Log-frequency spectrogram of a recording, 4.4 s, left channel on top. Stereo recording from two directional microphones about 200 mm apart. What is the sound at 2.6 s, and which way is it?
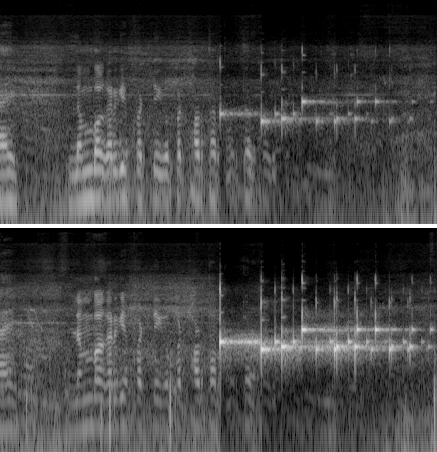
Music, 50° right (ahead or behind).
